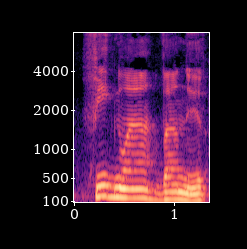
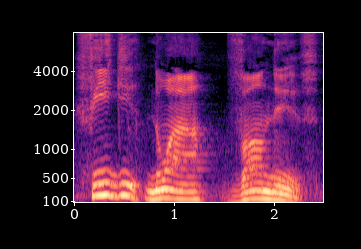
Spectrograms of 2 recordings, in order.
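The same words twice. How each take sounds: First: Said in the usual way. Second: "Figue Noir Vent Neuve" drawn out very slowly in French, each word weighed; grand proposal. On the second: Shown as a demonstration. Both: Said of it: "So I propose here and now".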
